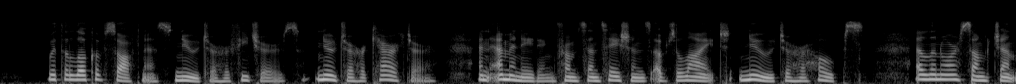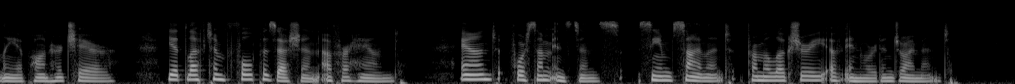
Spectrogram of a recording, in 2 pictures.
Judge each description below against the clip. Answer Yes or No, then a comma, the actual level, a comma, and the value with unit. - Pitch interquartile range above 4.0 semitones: Yes, average, 5.3 semitones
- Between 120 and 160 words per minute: Yes, average, 145 wpm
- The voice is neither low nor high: Yes, medium, 175 Hz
